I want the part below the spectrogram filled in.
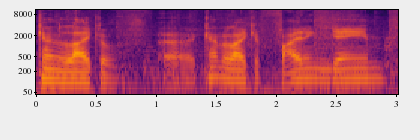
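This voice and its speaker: His delivery moves at a moderate pace. This man's voice has a medium pitch. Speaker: gaming youtuber. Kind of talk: casual video commentary. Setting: at home, living room. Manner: soft-spoken, ASMR-like quiet.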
